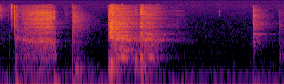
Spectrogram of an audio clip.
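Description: A muffled cough comes in a few short, breathy bursts, the strongest in the middle and a softer one at the end, with no talking.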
